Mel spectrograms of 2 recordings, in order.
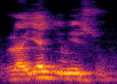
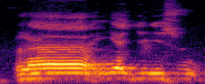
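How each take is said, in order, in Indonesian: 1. Vokal setelah l diucapkan pendek. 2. Vokal setelah l diucapkan panjang.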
